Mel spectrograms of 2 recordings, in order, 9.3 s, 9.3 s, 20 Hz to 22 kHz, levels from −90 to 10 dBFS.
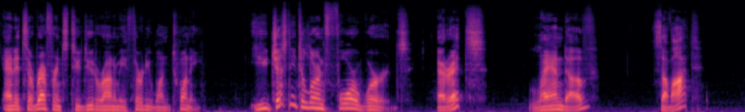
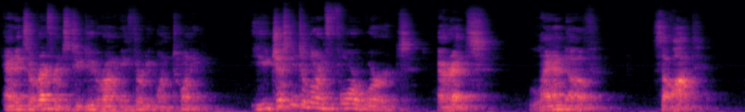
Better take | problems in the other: first | off-mic speech; far // room echo; noticeable; dies away in 0.5 s

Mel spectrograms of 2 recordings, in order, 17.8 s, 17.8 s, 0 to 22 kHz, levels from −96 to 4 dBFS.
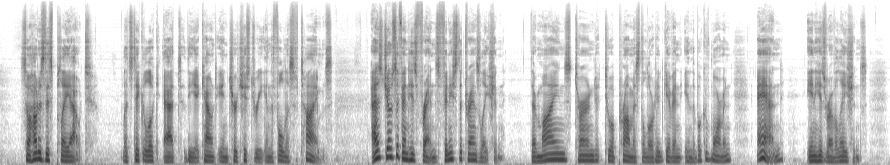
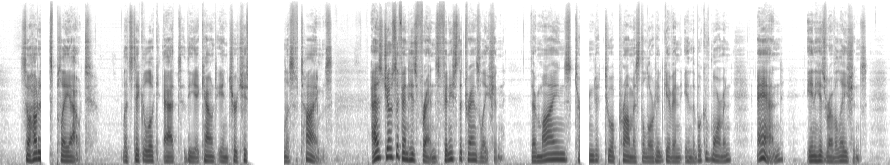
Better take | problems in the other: first | audio cutting out; at 1 s, at 5 s for 0.5 s and at 12 s

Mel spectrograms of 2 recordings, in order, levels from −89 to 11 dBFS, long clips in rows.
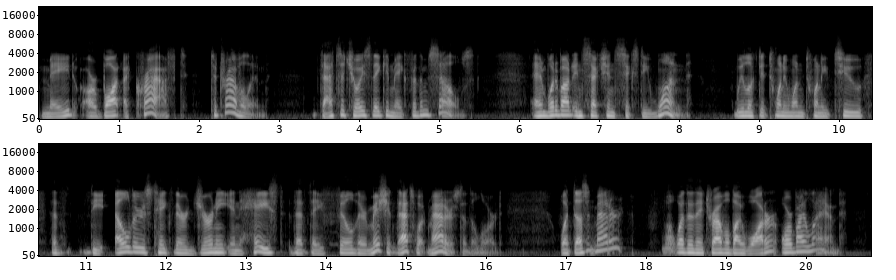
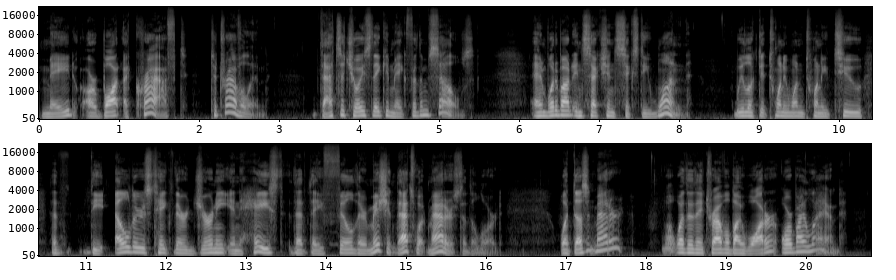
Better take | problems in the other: second | muffled; very; fading above 3.5 kHz

